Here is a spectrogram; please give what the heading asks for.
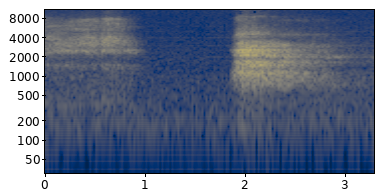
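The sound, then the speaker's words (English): A deep breath during a guided seated exercise: a soft, airy intake, a brief pause, then a longer, louder exhale that gradually fades, with no talking. “And take a deep breath.”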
